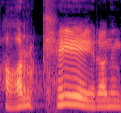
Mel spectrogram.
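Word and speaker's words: ἀρχή: 이 태초라고 하는 헬라어가 아르케라는 거예요. 아르케 하는 거예요. 후발음, 후음이에요.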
